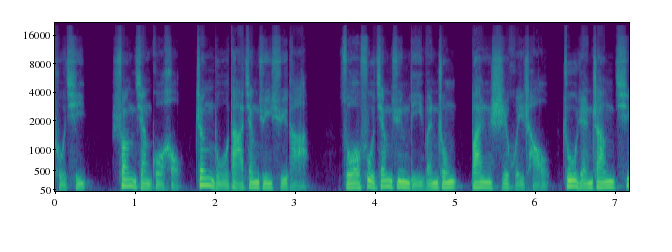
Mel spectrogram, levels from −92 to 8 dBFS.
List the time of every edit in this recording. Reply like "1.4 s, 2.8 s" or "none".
1.7 s, 6.3 s

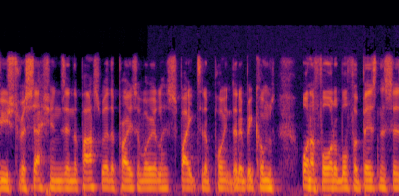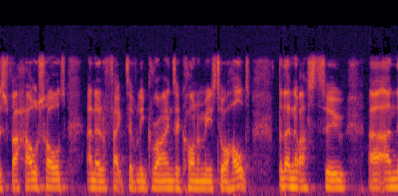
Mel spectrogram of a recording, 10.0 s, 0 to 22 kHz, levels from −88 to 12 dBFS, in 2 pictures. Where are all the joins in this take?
8.7 s

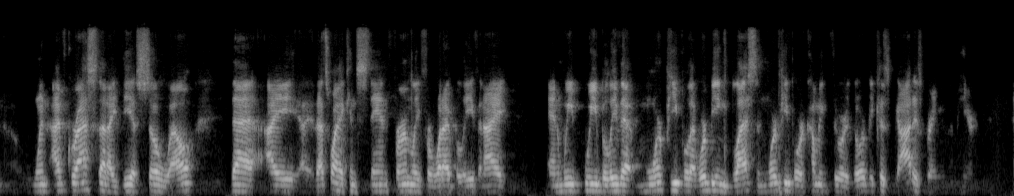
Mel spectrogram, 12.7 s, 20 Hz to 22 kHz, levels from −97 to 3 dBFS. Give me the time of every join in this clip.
none

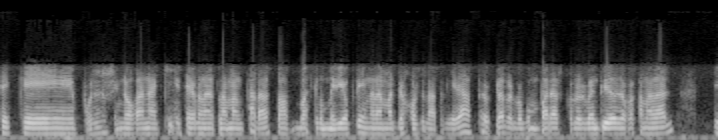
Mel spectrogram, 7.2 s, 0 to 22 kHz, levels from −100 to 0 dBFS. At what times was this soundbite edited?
none

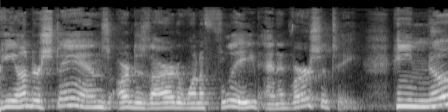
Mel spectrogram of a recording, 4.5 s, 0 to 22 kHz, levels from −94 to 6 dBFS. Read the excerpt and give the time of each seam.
2.6 s

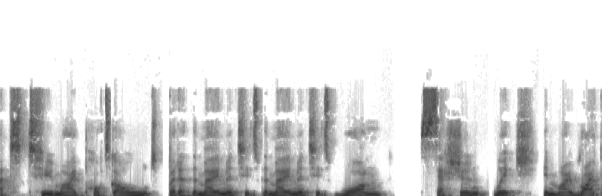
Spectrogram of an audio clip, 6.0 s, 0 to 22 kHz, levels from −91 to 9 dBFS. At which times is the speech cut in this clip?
1.1 s, 1.6 s, 2.6 s, 4.9 s

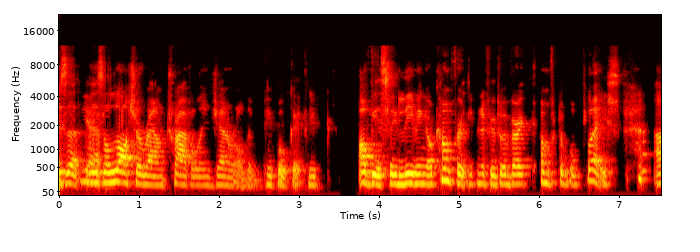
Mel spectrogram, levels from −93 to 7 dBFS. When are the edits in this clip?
5.1 s, 5.5 s

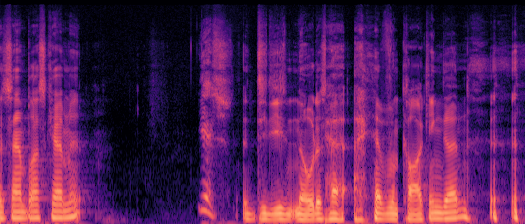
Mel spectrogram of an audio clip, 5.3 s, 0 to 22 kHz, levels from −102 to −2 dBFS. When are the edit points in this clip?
3.2 s, 4.0 s

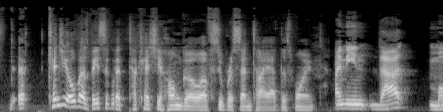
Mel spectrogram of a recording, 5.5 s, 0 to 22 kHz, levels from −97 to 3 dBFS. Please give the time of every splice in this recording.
1.4 s

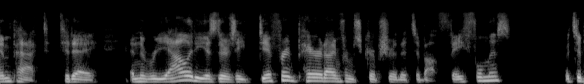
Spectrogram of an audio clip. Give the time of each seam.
none

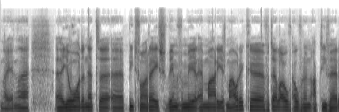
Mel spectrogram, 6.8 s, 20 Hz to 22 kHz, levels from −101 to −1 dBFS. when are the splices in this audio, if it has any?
5.8 s

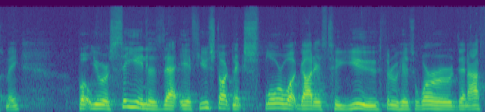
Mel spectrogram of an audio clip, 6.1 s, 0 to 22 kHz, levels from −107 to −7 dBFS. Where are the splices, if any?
1.1 s, 1.8 s, 2.9 s, 4.1 s

